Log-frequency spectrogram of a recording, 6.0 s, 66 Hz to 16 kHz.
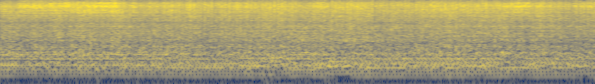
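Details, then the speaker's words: Ariens Compact 22 snow blower repowered with a replacement engine, at full throttle measured on a tachometer: a steady high drone at about 3,500 rpm against the original Subaru spec of 3,600 ±100, slightly slow, so the governed speed screw needs backing out slightly. "so so as you can see we're running about 34 3500 rpm now our manual with the original subaru engine called for a running rpm of around 3 600 rpms plus or minus about 100"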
